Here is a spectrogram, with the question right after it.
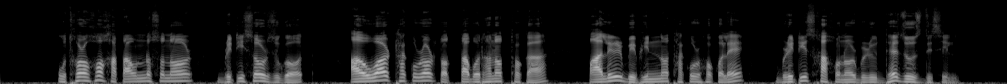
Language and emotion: Assamese, neutral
